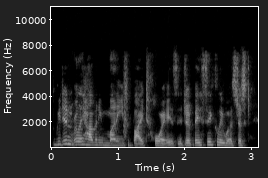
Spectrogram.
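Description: A woman in her thirties from China tells her story in a relaxed, conversational way, her voice sitting a little low. The sound is dull and lo-fi, as over a remote call. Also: fast talker. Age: 30s. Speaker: guest. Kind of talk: casual interview talk.

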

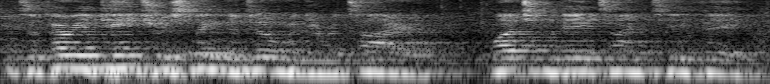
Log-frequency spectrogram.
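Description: A man in his sixties doing a stand-up comedy routine on a theater stage, with a deadpan, self-mocking delivery. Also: a little high, fairly quick, lo-fi sound, slight background noise. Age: 60s. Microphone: handheld mic, filmed from far in the audience. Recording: echoey hall with crowd, from far off. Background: audience laughter and applause.

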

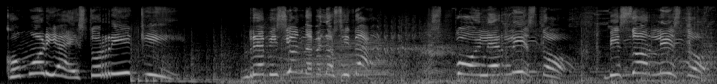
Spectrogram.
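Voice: very high-pitched, expressive, slow pace, exaggerated voice. An actor voicing a plucky young rescue motorcycle with a childlike voice in a children's cartoon, friendly and confident. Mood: determined. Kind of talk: animated children's series dub. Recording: music behind the voice.

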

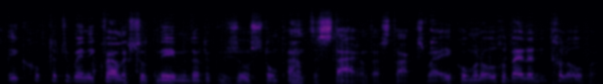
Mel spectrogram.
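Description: A man's voice: mid-range voice, very animated, brisk, darkish tone, slight background noise. An actor in an old Dutch radio play, playing a polite, wealthy businessman, earnest and troubled, with a formal, courteous manner.

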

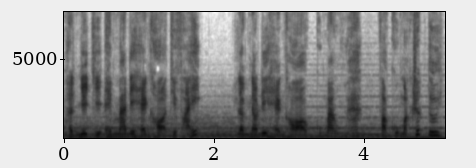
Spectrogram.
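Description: A man playing an earnest, patient young man in dubbed animated dialogue. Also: medium pitch, a little fast, close to an everyday voice. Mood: casual, upbeat. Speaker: voice actor in an animated moral tale. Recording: music behind the voice.

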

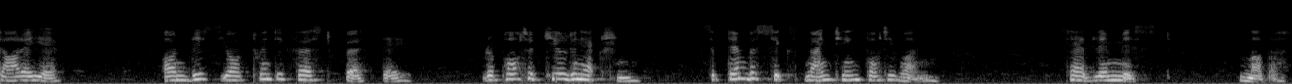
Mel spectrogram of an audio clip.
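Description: A woman playing a grieving mother reading out a letter in a 1940s radio drama, mournful and measured. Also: medium pitch, slightly rough. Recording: muffled old 1940s radio recording.

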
